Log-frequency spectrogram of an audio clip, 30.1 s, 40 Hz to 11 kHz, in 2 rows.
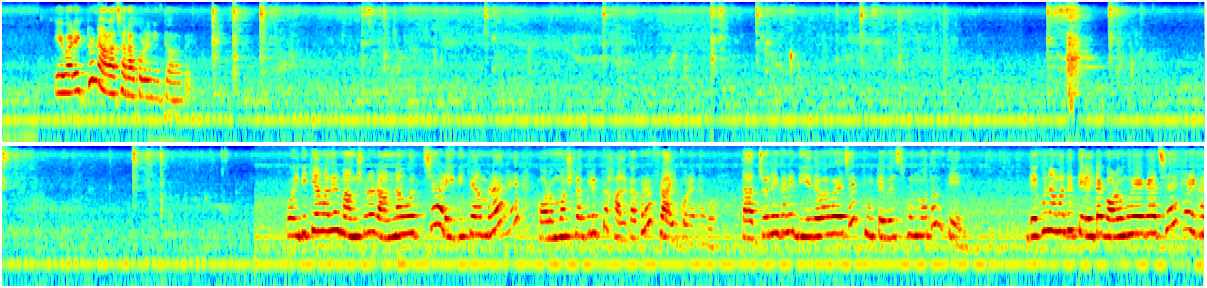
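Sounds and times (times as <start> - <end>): meat sizzling: 2.6 - 30.0
spatula scraping a pan: 4.5 - 11.9, 13.0 - 14.2, 15.0 - 15.7, 16.6 - 17.2.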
